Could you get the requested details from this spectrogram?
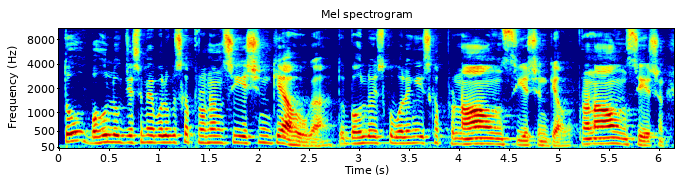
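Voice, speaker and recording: Indian man teaching English, higher voice. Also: darkish tone. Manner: explains slowly, repeats words, keeps asking "ठीक है?". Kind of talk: classroom grammar lesson at a board.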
